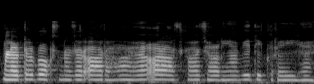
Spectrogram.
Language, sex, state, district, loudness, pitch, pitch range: Hindi, female, Chandigarh, Chandigarh, -22 LUFS, 215 Hz, 210-220 Hz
